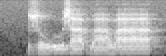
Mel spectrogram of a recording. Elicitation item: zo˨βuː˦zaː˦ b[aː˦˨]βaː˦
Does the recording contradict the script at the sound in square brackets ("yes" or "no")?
yes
